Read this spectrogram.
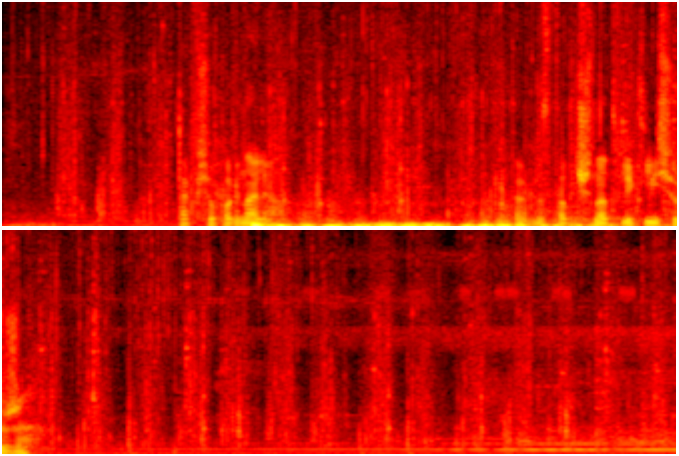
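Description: Footsteps scuff over rocky ground.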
